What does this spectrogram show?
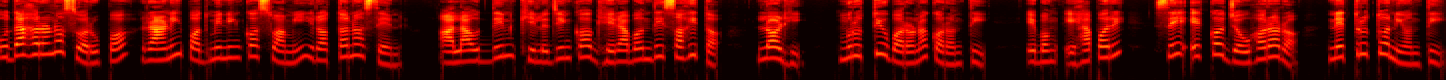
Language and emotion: Odia, neutral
